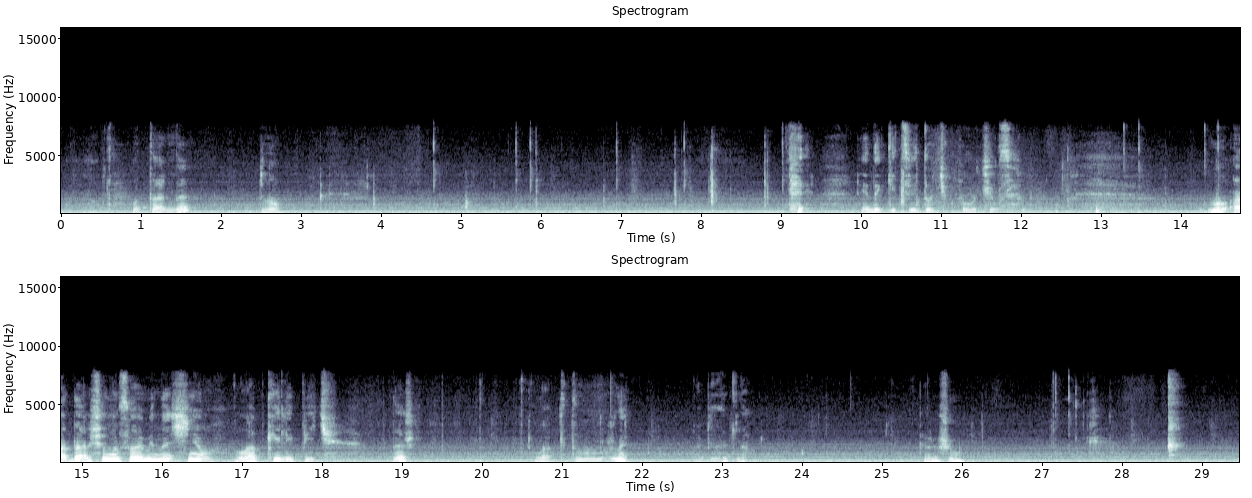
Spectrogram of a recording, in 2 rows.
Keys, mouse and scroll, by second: 0.1-3.1 middle drag, 5.2 scroll down 4, 6.0-6.6 middle drag, 6.6-7.3 scroll up 1, 7.3-8.6 middle drag, 8.6-9.3 scroll up 2, 9.3-12.3 shift+middle drag, 23.7 scroll down 2, 25.0-26.5 scroll down 1.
